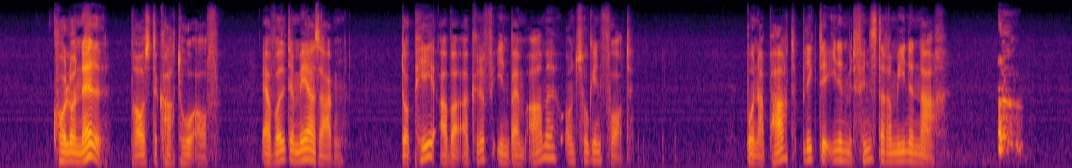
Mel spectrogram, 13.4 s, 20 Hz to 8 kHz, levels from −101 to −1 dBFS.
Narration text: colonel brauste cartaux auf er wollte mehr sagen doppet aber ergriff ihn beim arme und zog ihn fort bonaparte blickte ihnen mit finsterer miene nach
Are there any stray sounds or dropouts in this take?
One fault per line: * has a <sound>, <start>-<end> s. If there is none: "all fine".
* has a cough, 12.5-12.8 s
